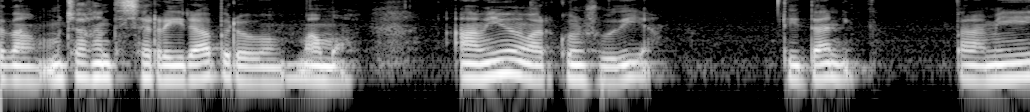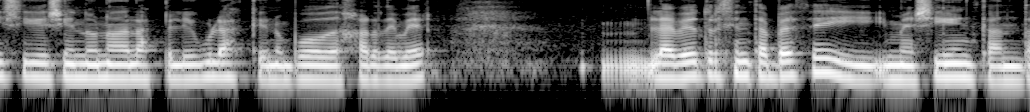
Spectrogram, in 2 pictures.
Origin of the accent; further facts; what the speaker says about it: Murcia, Region of Murcia, Spain; pues soy de Murcia, mido 1,69.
